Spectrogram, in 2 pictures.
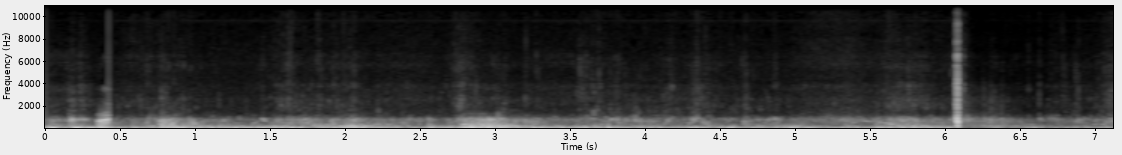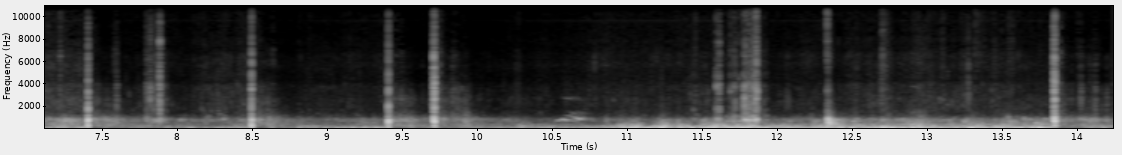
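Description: Shotgun fire from a layout boat: about ten sharp cracks, scattered from about six seconds in, with the last just before the end. Underneath is a steady rumble of wind on the microphone and lake water against the hull.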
